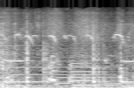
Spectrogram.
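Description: Backyard chickens cluck in short, soft bursts at feeding time, several quiet calls spaced about a quarter second apart.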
